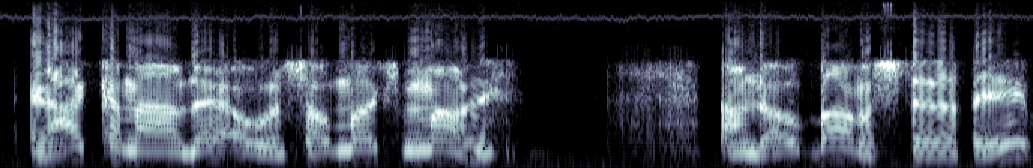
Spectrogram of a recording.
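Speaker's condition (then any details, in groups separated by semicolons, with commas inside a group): Mouth cancer surgery, tongue replaced, tongue reconstruction; surgery at UAB hospital with tongue replaced, 31-day hospital stay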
